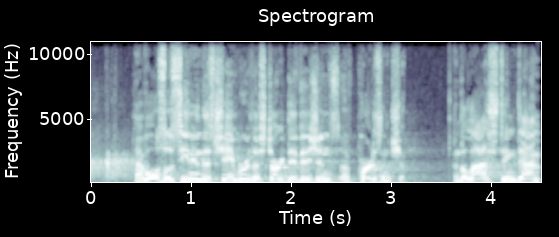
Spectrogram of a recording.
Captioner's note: applause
